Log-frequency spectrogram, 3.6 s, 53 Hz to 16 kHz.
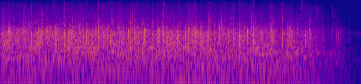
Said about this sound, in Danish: Ja, det I hører I her, det er medlemmerne af parlamentet i Rusland, der klapper. De har her den 10. marts godkendt forslagene til at ændre forfatningen.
